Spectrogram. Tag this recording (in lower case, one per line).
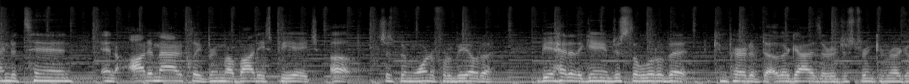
speech
music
